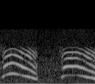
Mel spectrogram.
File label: DOG, animal; 动物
